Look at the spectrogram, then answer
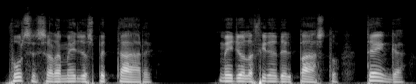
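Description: A man voicing a gentle, overly polite camp cook who speaks softly and courteously, in a storybook reading. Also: medium pitch, moderate pace, dry recording, lightly acted.

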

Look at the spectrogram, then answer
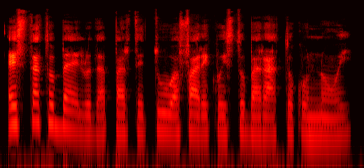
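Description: A reader voicing two kind, dying alien beings who speak slowly and gently in an audiobook. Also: medium pitch, no room sound, studio quality, voice pushed down, close to an everyday voice. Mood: sad. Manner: slow, gentle, speaking in unison. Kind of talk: audiobook reading.

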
